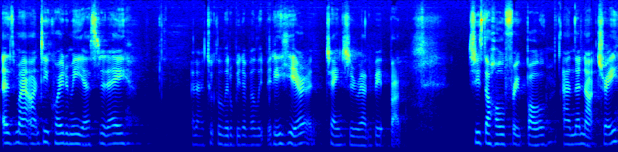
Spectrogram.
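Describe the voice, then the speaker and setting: With an Australian accent, a woman talks at a fairly quick pace and medium pitch in a bright, sharp tone, her intonation monotone and flat, broken by long, frequent pauses. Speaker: grandchild giving a eulogy. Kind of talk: eulogy. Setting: funeral service, live-streamed.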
